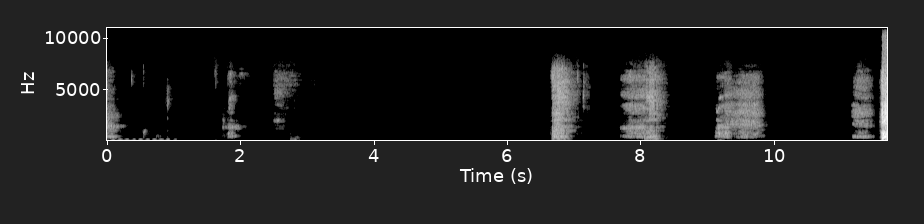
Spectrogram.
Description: Some loud, uncovered sneezes. All real, but induced and edited slightly.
